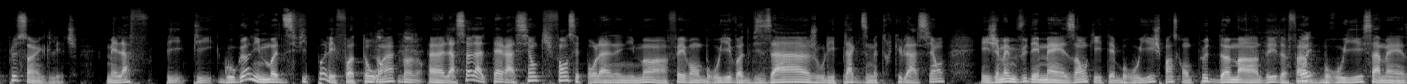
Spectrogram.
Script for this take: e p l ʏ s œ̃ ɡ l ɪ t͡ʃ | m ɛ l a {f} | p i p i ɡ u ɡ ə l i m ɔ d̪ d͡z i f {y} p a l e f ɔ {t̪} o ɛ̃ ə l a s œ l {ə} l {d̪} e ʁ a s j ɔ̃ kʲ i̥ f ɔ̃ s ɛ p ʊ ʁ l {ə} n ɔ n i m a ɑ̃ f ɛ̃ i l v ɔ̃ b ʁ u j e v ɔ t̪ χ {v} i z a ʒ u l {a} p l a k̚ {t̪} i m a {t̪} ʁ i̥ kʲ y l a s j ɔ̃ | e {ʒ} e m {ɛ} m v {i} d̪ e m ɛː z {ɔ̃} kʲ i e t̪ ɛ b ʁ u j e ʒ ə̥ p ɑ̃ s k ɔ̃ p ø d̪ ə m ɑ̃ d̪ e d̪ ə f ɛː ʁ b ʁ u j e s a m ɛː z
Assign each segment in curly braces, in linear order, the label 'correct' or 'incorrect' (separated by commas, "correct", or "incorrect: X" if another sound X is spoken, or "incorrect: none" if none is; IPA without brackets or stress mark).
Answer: correct, incorrect: i, correct, incorrect: a, incorrect: t̪, incorrect: a, correct, incorrect: e, incorrect: d̪, correct, correct, incorrect: ɛ̃, incorrect: y, correct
